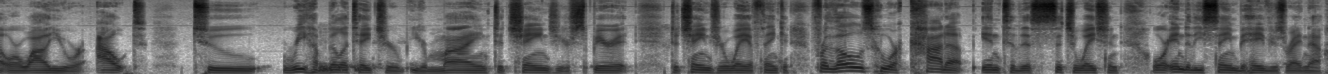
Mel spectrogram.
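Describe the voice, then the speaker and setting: A man hosting a radio interview, asking earnest, measured questions with frequent "uh" fillers. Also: low voice, darkish tone, dry recording. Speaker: radio show host.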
